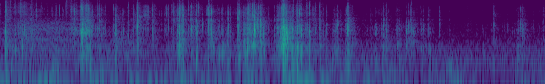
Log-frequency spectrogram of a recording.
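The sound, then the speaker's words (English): Foil wrapping of a collector booster pack of trading cards crinkles as it is opened, with many quick, bright rustling and crumpling bursts at a fairly faint level and no speech. “All right, I'm going to open two more collector boosters, and then we'll shift to some of the other types of boosters.”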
